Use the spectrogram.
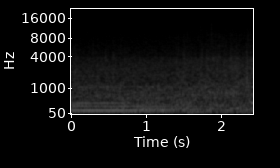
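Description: Steady rain falls in the Umineko When They Cry video game, a dense, even wash of rainfall under a low sustained hum, with no voices.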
